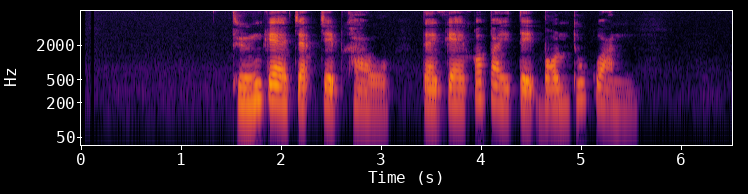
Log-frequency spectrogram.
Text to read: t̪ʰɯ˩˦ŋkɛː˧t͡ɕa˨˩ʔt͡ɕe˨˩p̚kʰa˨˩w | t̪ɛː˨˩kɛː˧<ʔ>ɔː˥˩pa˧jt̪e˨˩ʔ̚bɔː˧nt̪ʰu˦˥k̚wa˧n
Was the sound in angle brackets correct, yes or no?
no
